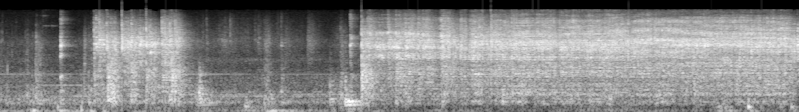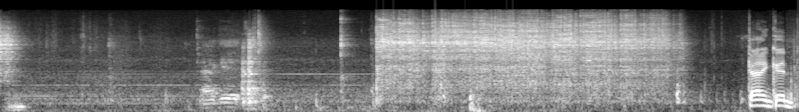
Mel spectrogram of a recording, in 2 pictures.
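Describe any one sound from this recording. A welding torch crackles and hisses loudly in bursts.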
